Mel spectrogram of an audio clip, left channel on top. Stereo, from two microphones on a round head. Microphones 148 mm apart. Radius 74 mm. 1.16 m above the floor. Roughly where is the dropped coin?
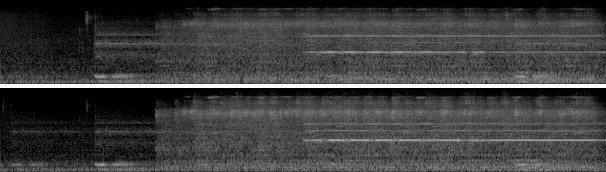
Right.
